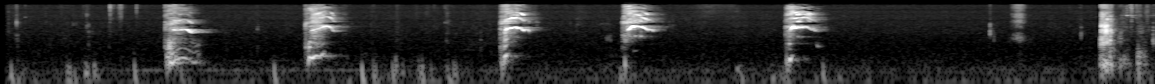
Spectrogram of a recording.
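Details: Pet recorded to show the vet, coughing and snorting: five short, sharp, high-pitched coughing or snorting bursts about a second apart, in a quiet room.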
